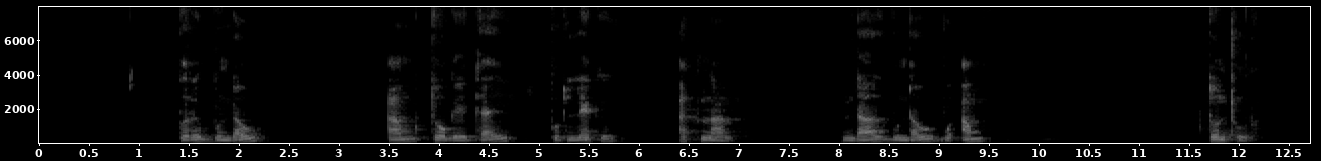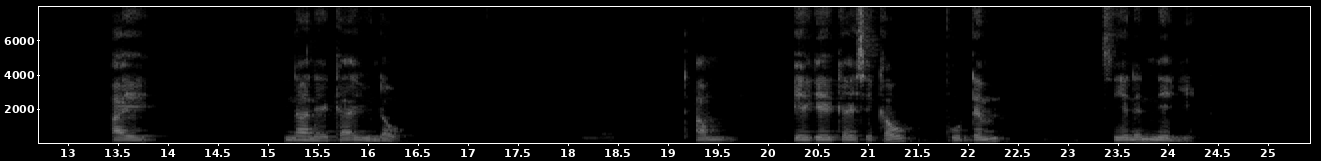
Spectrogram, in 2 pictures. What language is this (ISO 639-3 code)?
wol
